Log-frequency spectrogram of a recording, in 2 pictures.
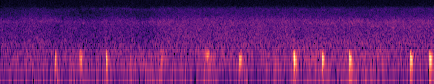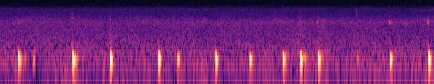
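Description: Faint, soft taps of a stylus on a tablet screen while handwriting. They come sparsely at first, then two to four a second from about three seconds in.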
